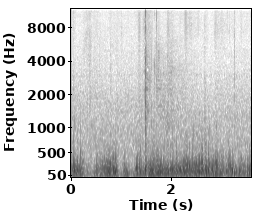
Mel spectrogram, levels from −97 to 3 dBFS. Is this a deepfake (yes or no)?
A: no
